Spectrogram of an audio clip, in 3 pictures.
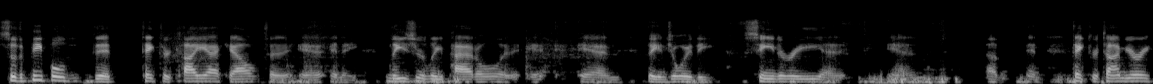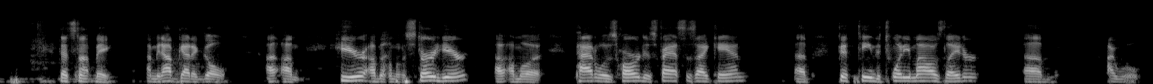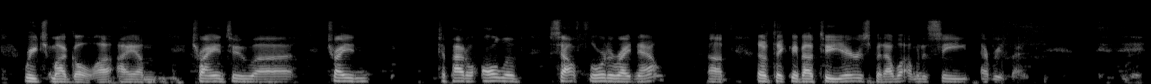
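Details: Stuttering in an adult man who uses word substitution and sentence starters and blocks on certain words.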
